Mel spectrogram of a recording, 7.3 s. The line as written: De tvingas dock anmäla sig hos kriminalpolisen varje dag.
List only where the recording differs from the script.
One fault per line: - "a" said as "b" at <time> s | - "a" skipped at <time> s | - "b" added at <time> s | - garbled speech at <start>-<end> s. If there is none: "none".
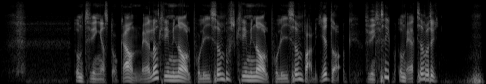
- "sig" said as "kriminalpolisen" at 2.4 s
- garbled speech at 5.5-6.6 s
